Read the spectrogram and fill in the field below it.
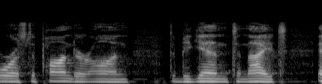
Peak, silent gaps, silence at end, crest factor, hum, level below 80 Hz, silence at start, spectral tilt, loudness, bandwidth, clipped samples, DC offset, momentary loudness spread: -8 dBFS; none; 0 s; 20 dB; none; -64 dBFS; 0 s; -5 dB/octave; -27 LUFS; 7.6 kHz; under 0.1%; under 0.1%; 13 LU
